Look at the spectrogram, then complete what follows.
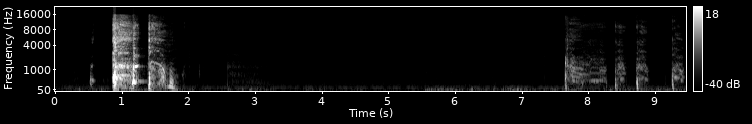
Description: Fresh and new coughing from my current cold.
